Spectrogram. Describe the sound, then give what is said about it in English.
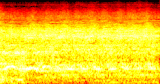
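A car engine cranks and struggles to turn over, a loud, continuous grinding churn that never catches, with no one talking. “So if your car sounds like this,”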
